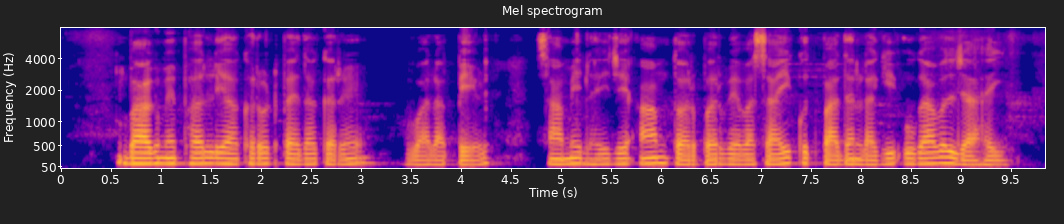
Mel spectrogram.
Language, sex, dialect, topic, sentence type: Magahi, male, Southern, agriculture, statement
